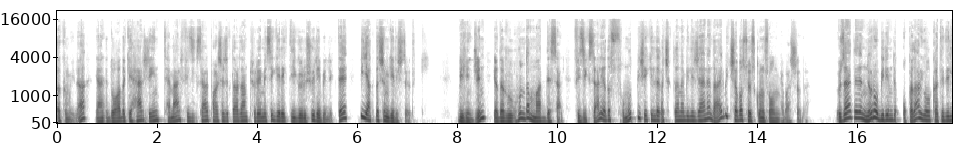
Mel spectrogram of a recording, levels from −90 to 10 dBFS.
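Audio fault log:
0.91, 1.75, 2.71, 9.07, 12.01 and 14.41 s: burst of packet loss. At each point, roughly 60 ms is filled by stretching and fading the preceding sound, then speech resumes with 60 ms missing.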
